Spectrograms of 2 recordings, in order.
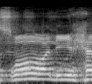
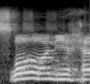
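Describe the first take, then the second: The two takes are said the same way.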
